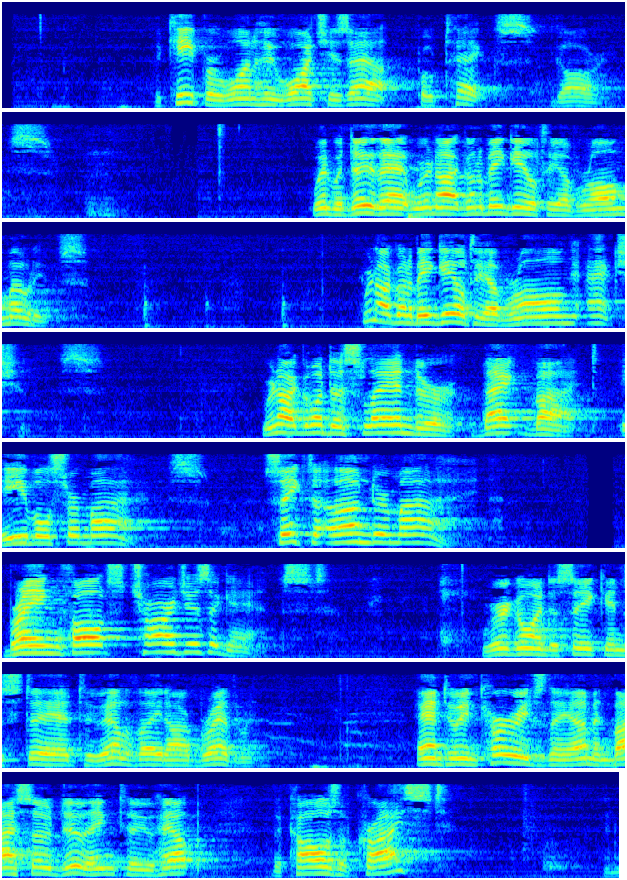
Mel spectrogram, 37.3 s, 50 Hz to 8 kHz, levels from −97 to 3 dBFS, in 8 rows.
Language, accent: English, American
